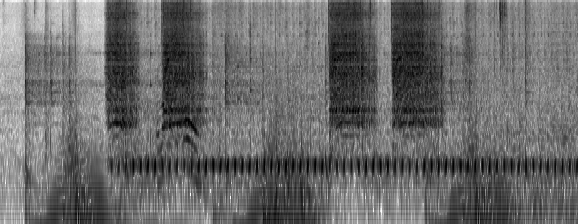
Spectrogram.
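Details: Motorbike started after fitting a small spring found in the toolkit (likely from a cover) and reinstalling the CDI: an uneven ticking knock with stumbling beats about three per second. Knocking and misfiring; the small spring is suspected and the spark plug is to be replaced.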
